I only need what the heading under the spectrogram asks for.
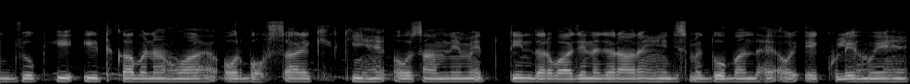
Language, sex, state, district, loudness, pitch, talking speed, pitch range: Hindi, male, Bihar, Kishanganj, -30 LUFS, 140 Hz, 195 wpm, 135-140 Hz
